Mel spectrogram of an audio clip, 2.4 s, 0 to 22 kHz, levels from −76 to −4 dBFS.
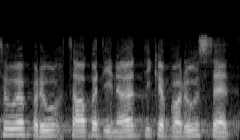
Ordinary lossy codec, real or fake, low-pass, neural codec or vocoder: Opus, 16 kbps; real; 7.2 kHz; none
